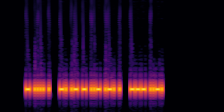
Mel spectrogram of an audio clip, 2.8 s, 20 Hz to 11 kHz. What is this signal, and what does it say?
Morse code, heard as a keyed tone, about 69 wpm, 700 Hz. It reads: THE NATURE OF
